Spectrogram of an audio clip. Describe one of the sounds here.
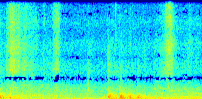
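A wooden board knocks down onto a padded table.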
